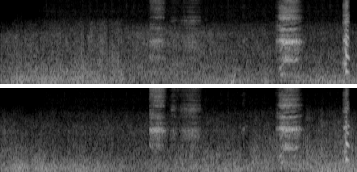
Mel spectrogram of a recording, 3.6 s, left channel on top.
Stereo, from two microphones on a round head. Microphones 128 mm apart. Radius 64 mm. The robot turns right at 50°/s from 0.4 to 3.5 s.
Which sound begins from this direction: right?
Crying, at 1.5 s.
